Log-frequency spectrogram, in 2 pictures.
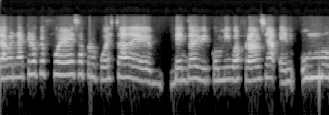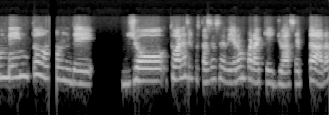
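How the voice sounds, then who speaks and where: A woman's high voice at a fairly slow pace, with ordinary pitch variation and a dry, close sound with no echo. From northern Colombia. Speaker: travel blogger and travel agency founder. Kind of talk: interview.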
